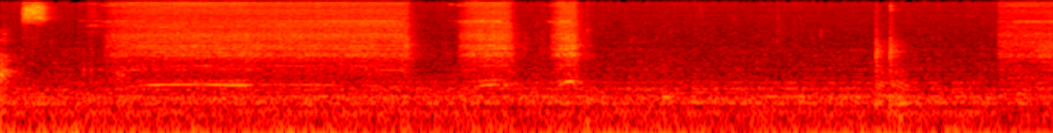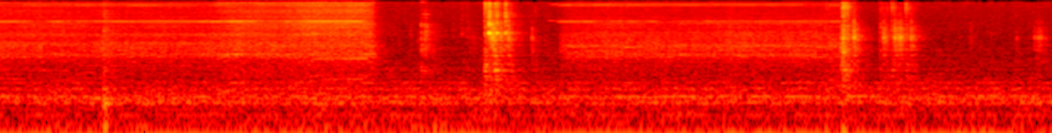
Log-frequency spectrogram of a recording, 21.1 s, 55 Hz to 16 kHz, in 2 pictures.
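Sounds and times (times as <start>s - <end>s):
cordless drill motor: 1.0s - 5.9s, 10.0s - 14.4s, 16.1s - 19.0s.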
